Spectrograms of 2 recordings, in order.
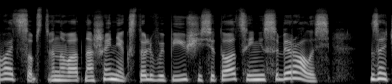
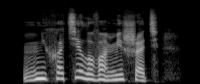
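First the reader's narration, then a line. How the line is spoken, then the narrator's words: Girl babbling. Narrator (Russian): залепетала девица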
